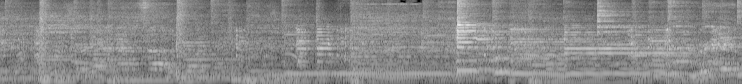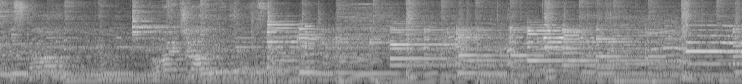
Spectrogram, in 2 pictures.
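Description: Live rock band playing loud through a club PA: electric guitars and electric bass with a male lead vocal, heard from within the crowd.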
